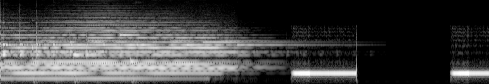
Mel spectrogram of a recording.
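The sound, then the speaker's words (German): An outgoing telephone call rings out. A sustained buzzing tone rich in overtones comes first, then two flat, even ringback tones of about a second each, separated by a pause of silence. “Aber dann lass uns doch einfach direkt mal eine Expertin anrufen”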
